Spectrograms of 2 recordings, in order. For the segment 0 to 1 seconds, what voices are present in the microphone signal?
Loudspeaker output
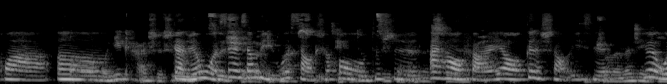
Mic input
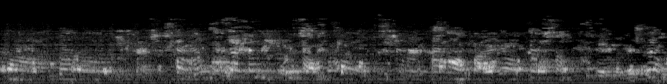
echo only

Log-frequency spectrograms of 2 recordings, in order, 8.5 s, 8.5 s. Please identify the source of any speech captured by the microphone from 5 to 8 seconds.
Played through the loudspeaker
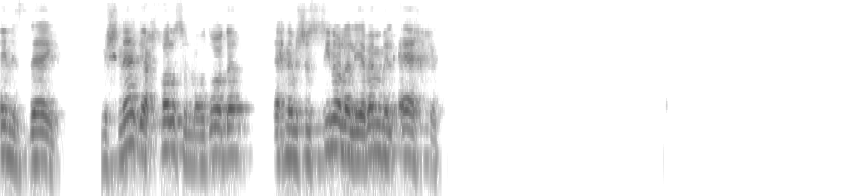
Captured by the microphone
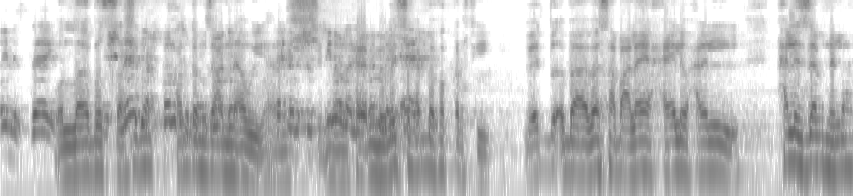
user only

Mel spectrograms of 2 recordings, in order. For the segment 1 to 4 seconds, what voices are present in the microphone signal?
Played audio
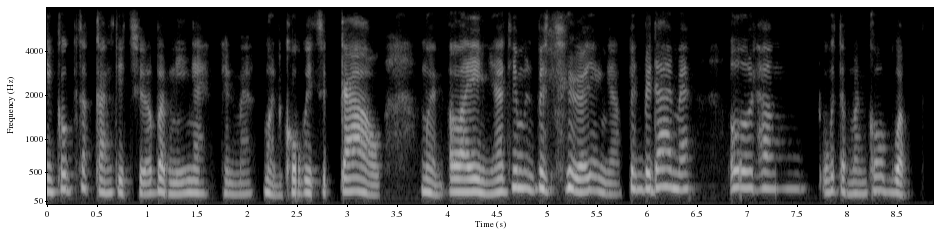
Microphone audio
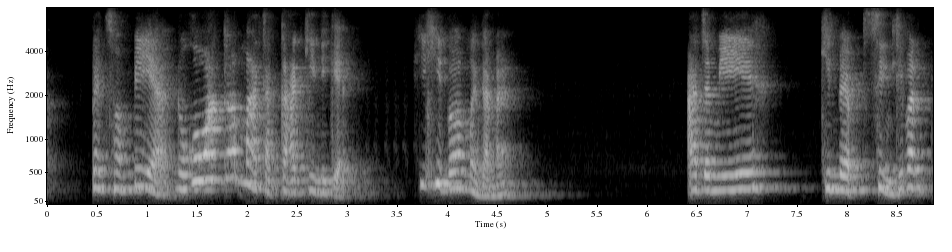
user only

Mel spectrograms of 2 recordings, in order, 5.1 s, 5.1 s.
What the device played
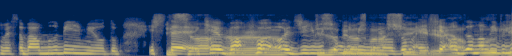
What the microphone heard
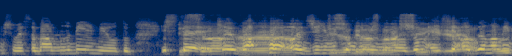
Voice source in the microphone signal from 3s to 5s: echo only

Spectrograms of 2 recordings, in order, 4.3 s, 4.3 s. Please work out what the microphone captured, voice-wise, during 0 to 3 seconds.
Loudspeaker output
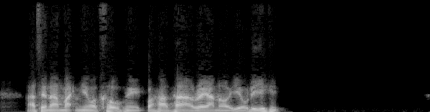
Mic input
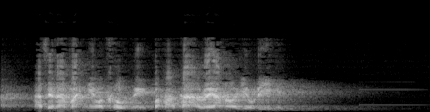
echo only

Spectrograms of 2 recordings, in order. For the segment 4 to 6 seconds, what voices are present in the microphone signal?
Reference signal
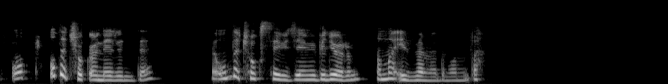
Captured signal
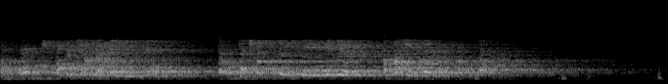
echo only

